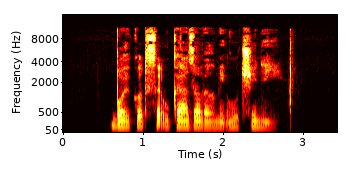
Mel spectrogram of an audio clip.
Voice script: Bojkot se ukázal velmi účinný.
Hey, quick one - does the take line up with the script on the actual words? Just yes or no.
yes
